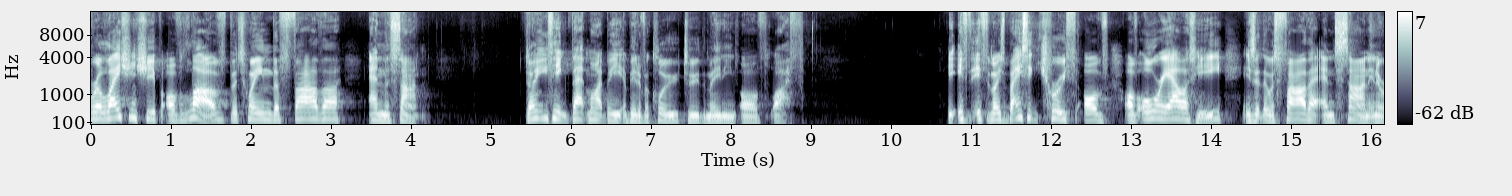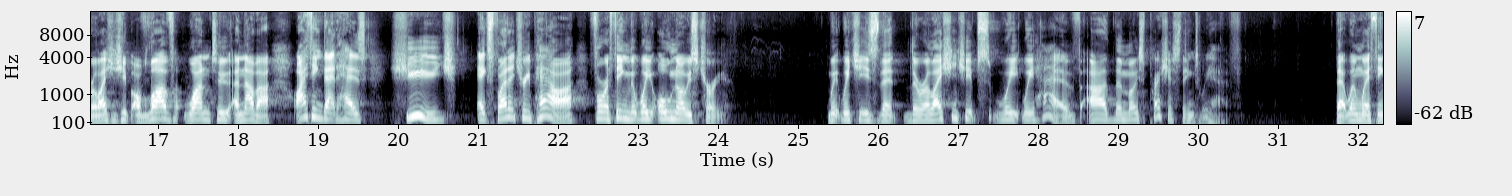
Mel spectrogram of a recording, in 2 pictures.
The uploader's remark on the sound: Talk 1 from Reach Australia National Conference 2023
